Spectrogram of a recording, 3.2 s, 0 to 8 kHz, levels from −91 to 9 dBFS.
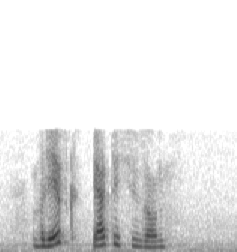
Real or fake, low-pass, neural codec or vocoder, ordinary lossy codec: real; 7.2 kHz; none; AAC, 16 kbps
